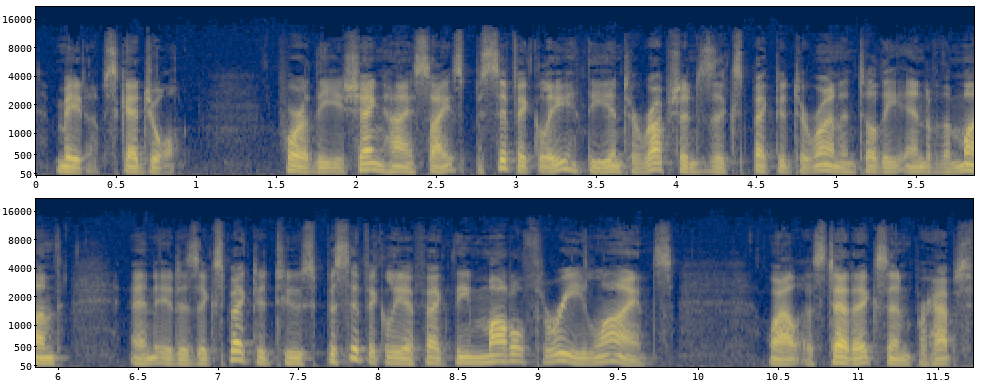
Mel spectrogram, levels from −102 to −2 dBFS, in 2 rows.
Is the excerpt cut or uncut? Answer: uncut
